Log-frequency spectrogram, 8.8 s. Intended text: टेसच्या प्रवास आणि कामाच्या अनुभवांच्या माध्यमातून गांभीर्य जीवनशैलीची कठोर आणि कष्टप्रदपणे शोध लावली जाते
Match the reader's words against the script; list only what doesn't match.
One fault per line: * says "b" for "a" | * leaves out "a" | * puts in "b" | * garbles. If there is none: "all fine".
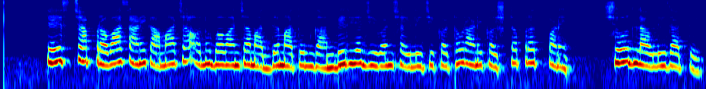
all fine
